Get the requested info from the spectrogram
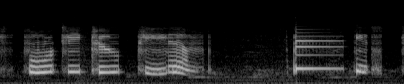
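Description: Ross talking alarm clock going off: its synthesized electronic voice speaks a short phrase, a single steady beep sounds about three seconds in, and the voice starts again, a repeating alarm cycle.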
